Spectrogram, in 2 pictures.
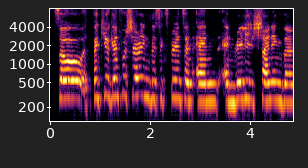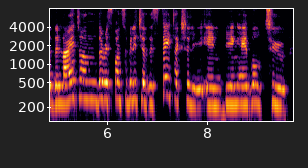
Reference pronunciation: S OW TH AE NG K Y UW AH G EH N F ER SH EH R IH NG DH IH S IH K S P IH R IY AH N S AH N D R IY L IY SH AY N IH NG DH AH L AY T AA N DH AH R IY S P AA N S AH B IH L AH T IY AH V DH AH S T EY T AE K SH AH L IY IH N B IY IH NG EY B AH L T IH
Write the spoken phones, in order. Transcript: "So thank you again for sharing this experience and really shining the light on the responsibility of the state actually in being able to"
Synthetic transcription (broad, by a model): S OW TH AE NG K Y UW AH G EH N F ER SH EH R IH NG DH IH S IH K S P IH R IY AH N S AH N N R IY L IY SH AY N IH NG DH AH L AY T N DH AH R IY S P AA N S AH B IH L AH T IY AH V DH AH S T EY T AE K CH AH L IY IH N B IY IH NG EY B AH L T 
